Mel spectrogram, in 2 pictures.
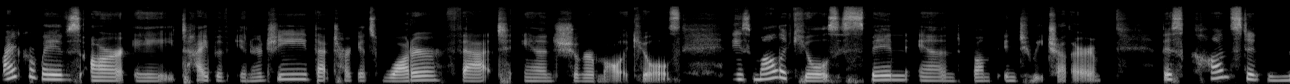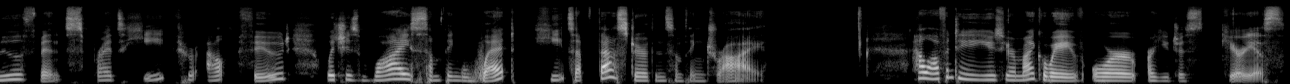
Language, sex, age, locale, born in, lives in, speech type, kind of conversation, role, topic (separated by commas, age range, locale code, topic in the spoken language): English, female, 25-29, en-US, United States, United States, read, expert-assistant, expert, How can you safely and effectively reheat food in a microwave?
